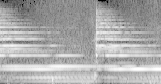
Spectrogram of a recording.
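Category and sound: signal or alarm, church bells ringing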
